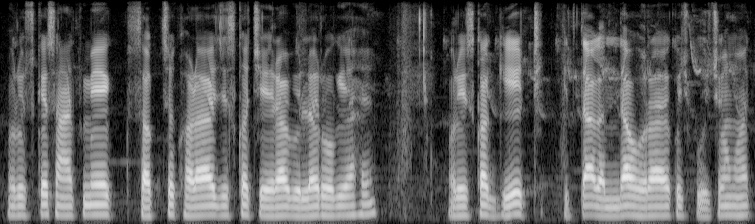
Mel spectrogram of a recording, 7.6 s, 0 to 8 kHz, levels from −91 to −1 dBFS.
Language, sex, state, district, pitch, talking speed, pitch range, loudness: Hindi, male, Madhya Pradesh, Bhopal, 125 Hz, 200 wpm, 120-130 Hz, -17 LUFS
